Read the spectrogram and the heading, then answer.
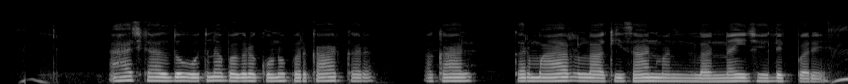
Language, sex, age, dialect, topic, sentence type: Chhattisgarhi, male, 18-24, Northern/Bhandar, agriculture, statement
